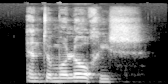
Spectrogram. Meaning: entomological
- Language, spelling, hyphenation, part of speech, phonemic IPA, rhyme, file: Dutch, entomologisch, en‧to‧mo‧lo‧gisch, adjective, /ˌɛn.toː.moːˈloː.ɣis/, -oːɣis, Nl-entomologisch.ogg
